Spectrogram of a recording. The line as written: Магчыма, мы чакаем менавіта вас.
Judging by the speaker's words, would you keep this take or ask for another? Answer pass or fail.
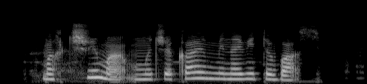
pass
